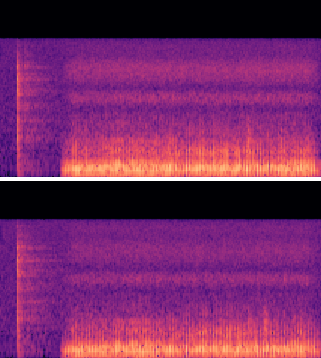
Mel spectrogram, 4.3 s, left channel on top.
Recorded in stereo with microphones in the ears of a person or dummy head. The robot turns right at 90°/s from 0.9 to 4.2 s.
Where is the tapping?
10° left (ahead or behind), 0.6 m.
